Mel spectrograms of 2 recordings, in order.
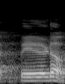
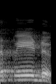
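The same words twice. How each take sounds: First: पेड़ ending in a light "ṛa" flap; flapped पेड़. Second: पेड़ with the stopped D of डमरू; hard-D पेड़. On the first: Teacher models the dotted spelling, flapped पेड़. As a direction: flick the tongue for the end of पेड़. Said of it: "इसका अड़े उच्चारण होता है". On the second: Students' mistaken answer to teacher, पेड़ with hard D. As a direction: end पेड़ on a hard "D", unflapped. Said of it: "ड, डमरू वाला". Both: Shown as a demonstration.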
